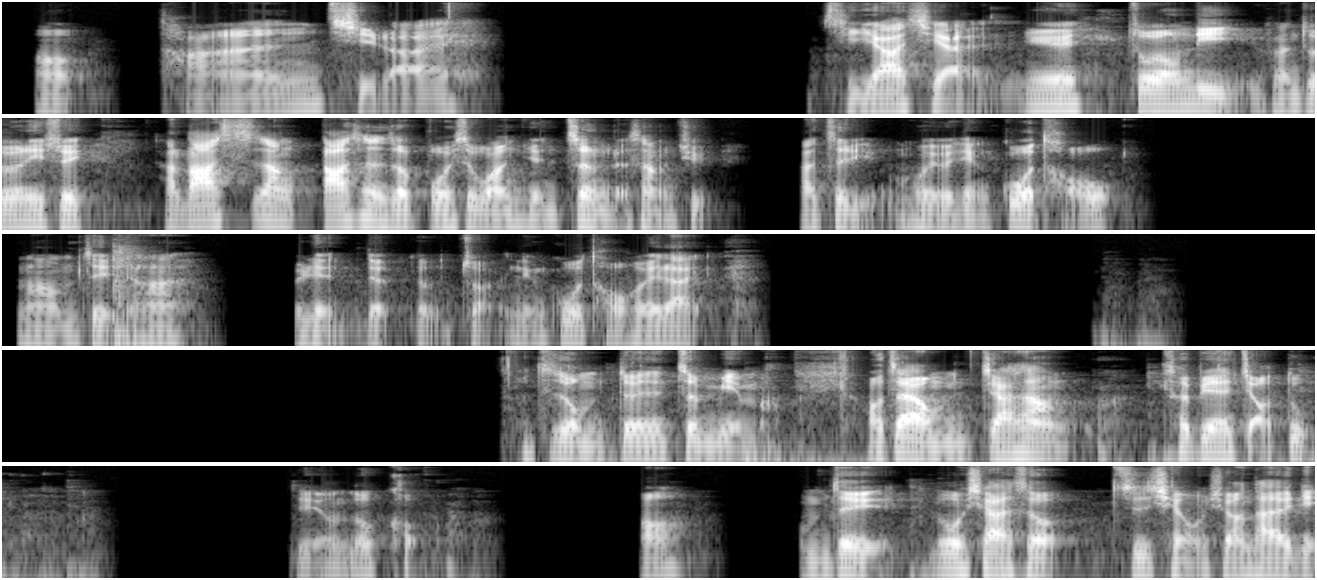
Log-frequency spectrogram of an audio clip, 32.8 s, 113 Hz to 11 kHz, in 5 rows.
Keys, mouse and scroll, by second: 0.2-3.2 drag, 15.0 click, 17.0-18.7 drag, 18.7 space, 22.6 space, 25.5 KP_3, 26.3-27.7 shift+middle drag, 27.7-32.8 drag, 30.9-32.5 shift+middle drag.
